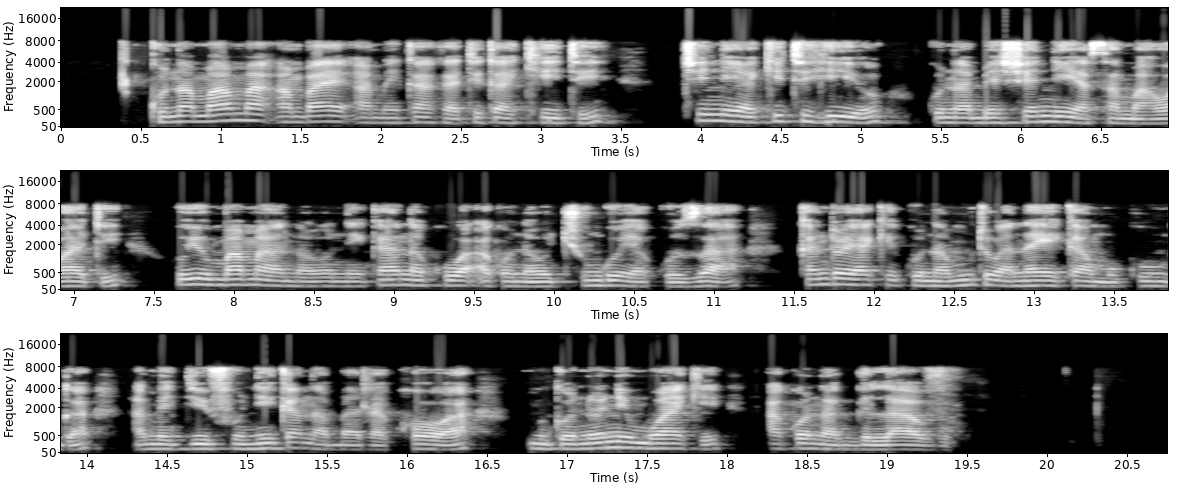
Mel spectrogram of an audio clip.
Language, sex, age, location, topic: Swahili, male, 18-24, Kisii, health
